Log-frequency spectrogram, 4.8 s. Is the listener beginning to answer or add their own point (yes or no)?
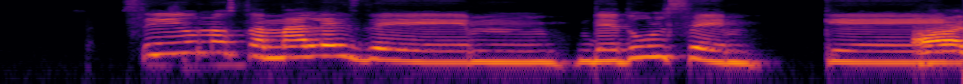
yes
